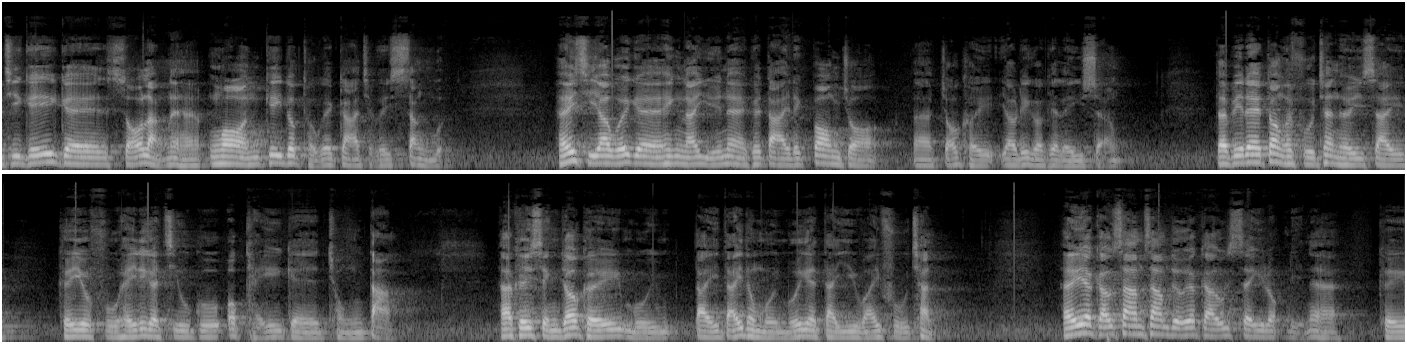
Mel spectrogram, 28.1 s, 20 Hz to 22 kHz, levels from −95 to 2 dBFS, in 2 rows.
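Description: From 0.34 s to 27.77 s a tick recurs at a steady rate of roughly one every 0.4 s, about seventy in all. These are word clock ticks. The receiving device runs on its own clock rather than locking to the sender's digital link. The two rates differ by something on the order of 50 parts per million, and each time they slip past each other a few samples are misread and a single sample is dropped or repeated.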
